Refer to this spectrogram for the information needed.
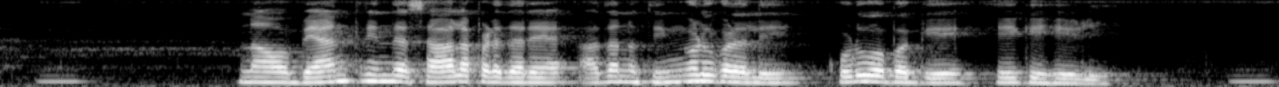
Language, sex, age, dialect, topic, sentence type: Kannada, female, 18-24, Coastal/Dakshin, banking, question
